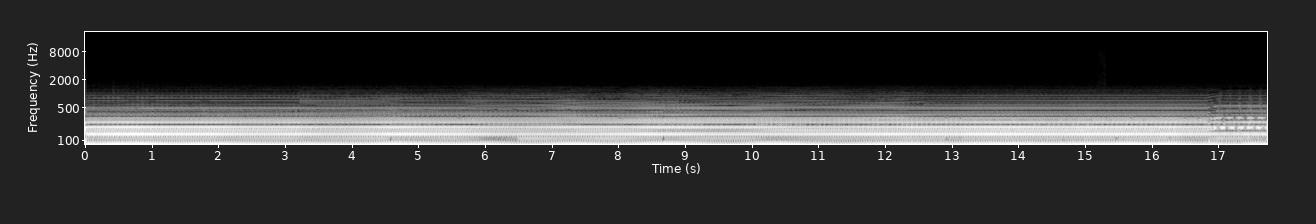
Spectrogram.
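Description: Loud, deep electronic drone: steady low synthesizer tones with nothing in the high end. It dips briefly about 15 seconds in, then a fast pulsing of about seven beats a second starts near the end.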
